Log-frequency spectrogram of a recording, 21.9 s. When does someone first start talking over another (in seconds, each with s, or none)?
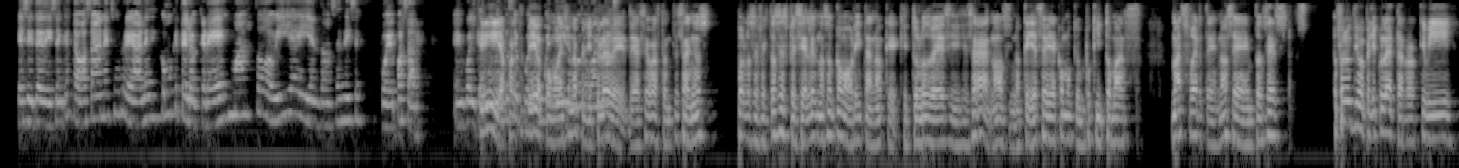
7.2 s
